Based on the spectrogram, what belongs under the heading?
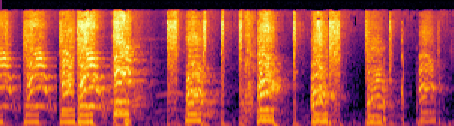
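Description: A dog, Monkey the Dog, barks and yips in a quick run of about nine sharp, fairly loud bursts, some with a whiny edge, with no one talking over them.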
